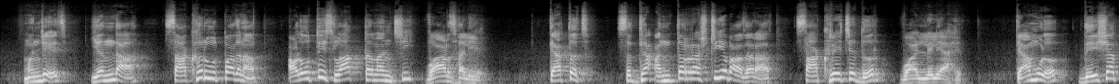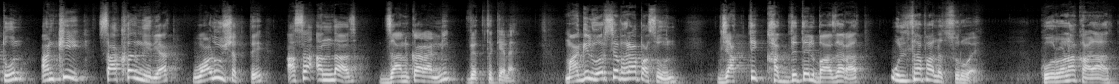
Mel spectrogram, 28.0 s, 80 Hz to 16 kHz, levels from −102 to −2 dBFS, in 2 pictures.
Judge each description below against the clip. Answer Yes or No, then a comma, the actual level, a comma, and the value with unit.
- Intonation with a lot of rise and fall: Yes, wide, 8.8 semitones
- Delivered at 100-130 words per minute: No, average, 90 wpm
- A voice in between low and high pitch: No, high, 200 Hz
